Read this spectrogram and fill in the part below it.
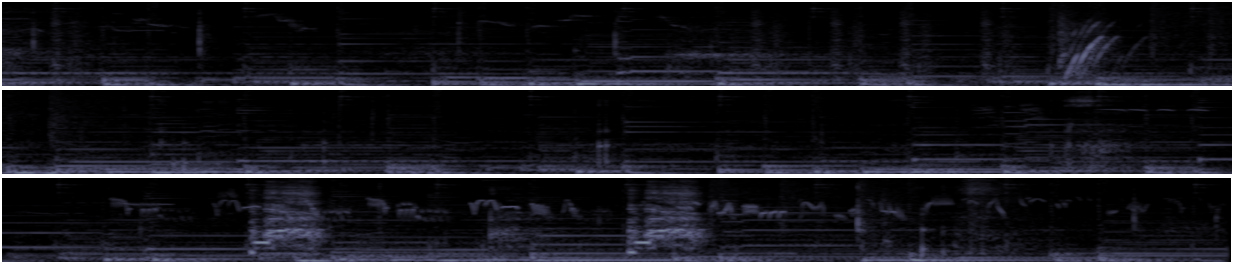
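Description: Chickens clucking in the farming video game Story of Seasons: A Wonderful Life, repeated short clucks and chirps over a busy game music bed, fairly steady with livelier bursts toward the end.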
